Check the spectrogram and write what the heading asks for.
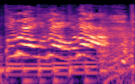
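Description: Children cheering and calling out excitedly over background music.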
